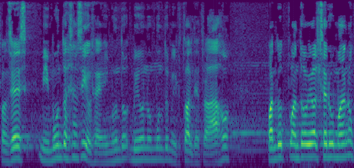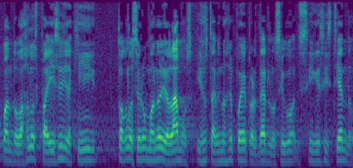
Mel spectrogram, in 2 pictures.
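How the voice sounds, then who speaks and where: Speaking with a Santander Colombian accent at a very fast pace, a man talks in a fairly high pitch with ordinary pitch variation over noticeable background noise. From Colombia, Santander. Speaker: systems engineer, distinguished alumnus. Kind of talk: interview.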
